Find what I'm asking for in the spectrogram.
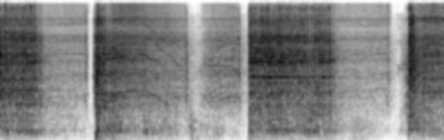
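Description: A power ratchet or drill unbolts bolts on a Ram Promaster City van, giving three close, loud bursts of whirring and buzzing separated by short stops.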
